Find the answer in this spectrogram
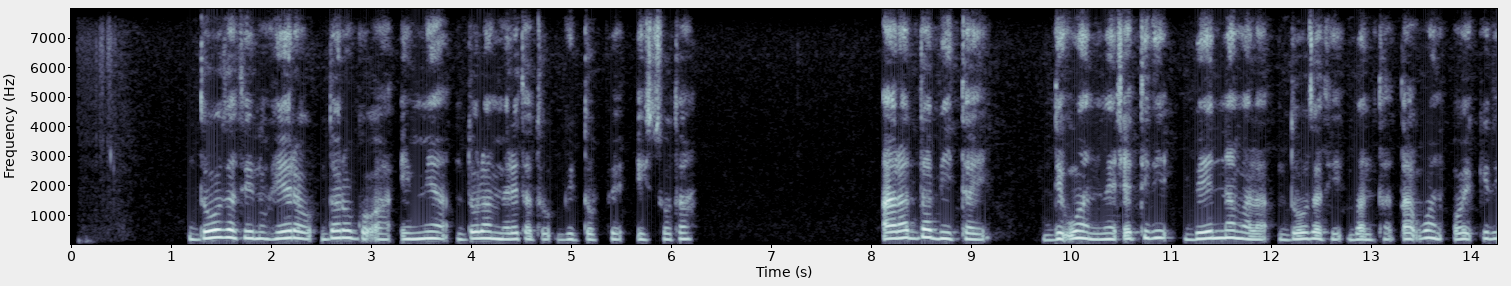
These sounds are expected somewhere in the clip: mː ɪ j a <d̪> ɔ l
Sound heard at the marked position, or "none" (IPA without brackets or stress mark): d̪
